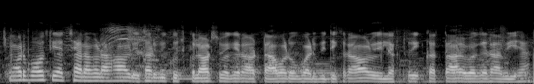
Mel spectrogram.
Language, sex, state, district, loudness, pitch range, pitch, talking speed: Hindi, male, Bihar, Saharsa, -19 LUFS, 135-165 Hz, 140 Hz, 270 wpm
